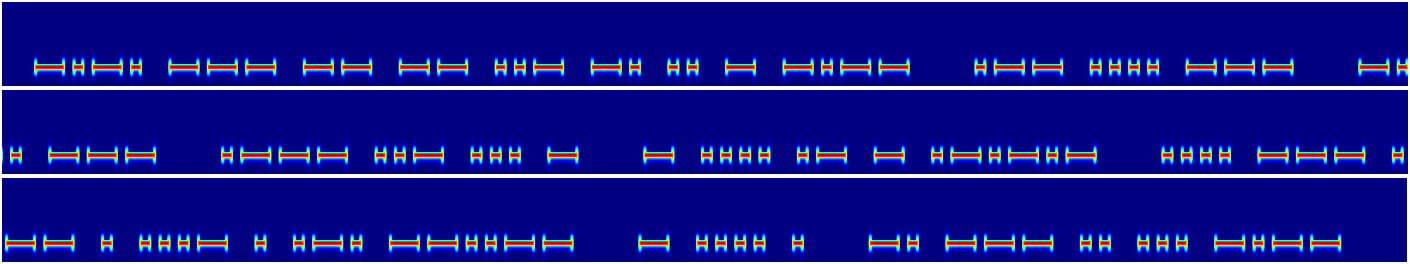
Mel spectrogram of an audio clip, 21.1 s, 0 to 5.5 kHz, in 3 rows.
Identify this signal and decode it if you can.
Morse code, heard as a keyed tone, about 25 wpm, 600 Hz. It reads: COMMUNITY WHO DO JUST THAT. HOWEVER, THE NOISY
